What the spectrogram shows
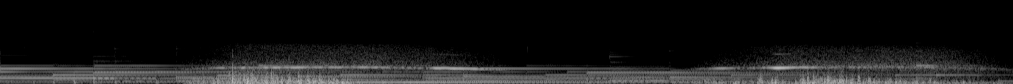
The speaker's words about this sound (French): les volets claquèrent et le bruit du vent qui souffle fort retentit dans la chambre.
